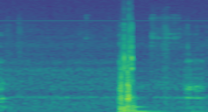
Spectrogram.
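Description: Handling of a small clear plastic toy egg and plastic toy dinosaurs: a light click at the start, one sharp knock a little over a second in, and a lighter click near the end.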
